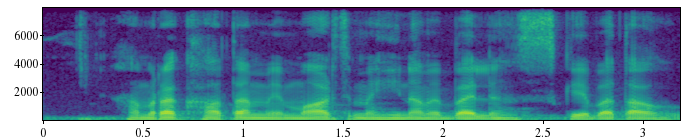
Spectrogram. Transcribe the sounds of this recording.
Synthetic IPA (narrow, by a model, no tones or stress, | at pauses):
hɐmɾʔakʰaːt̪amẽmaːɾt͡ʃmɐɦiːnamẽbɛːlə̃nskebɐt̪aː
